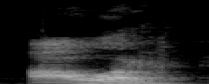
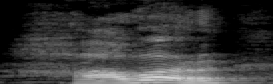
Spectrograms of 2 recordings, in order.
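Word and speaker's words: hour: है next word है आवर ये लिखा गया है हावर लेकिन हम एच को साइलेंट प क्योंकि यहां पर वावेल ओ आ रहा है इसलिए दोस्तों हम पढ़ेंगे आवर नेक्स्ट वड है ऑनेस्ट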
